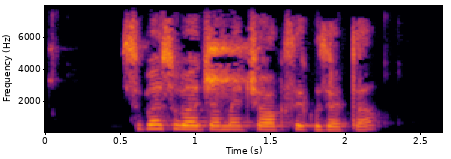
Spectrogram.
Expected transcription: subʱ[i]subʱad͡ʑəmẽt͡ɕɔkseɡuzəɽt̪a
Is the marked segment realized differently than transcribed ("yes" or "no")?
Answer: yes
